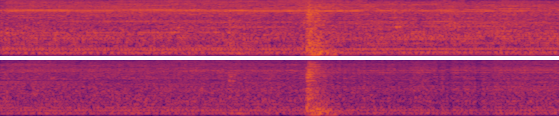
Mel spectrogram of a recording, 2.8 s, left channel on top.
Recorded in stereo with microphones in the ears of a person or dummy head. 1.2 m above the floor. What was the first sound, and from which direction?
A microwave, 25° right (ahead or behind).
